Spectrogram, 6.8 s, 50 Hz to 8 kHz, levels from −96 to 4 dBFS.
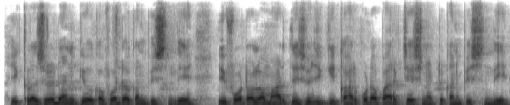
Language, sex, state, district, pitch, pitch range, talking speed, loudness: Telugu, male, Andhra Pradesh, Sri Satya Sai, 120 Hz, 115-125 Hz, 125 wpm, -14 LUFS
